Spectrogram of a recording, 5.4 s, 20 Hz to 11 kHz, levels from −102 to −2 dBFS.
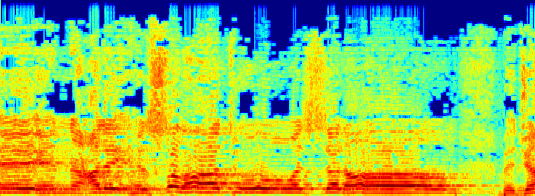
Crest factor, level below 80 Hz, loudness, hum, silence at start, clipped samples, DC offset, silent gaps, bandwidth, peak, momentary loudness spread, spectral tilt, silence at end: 8 dB; -40 dBFS; -8 LUFS; none; 0 s; 0.6%; under 0.1%; none; 10.5 kHz; 0 dBFS; 9 LU; -3 dB/octave; 0 s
